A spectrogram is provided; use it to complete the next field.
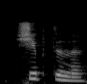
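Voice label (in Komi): "сиптыны", Komi, female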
